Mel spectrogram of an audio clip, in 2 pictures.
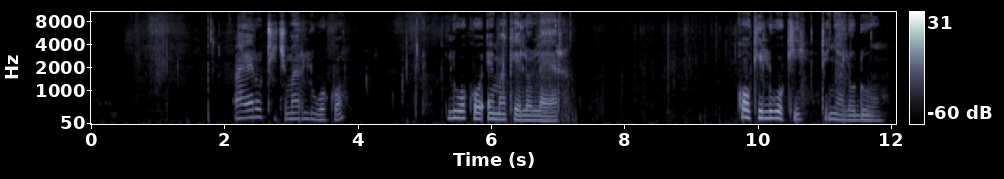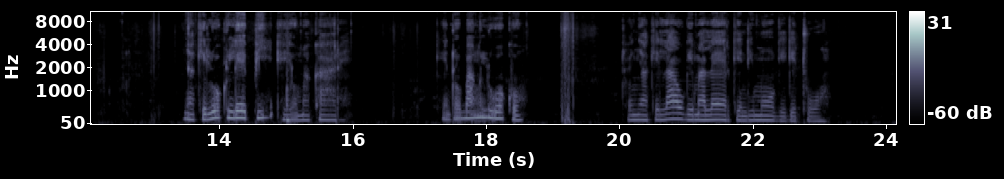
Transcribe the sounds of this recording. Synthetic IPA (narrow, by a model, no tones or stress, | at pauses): aɛɾɔtʰit͡ʃmarlwoko | lwokʰoʔɛmakʰelɔlɛr | kokilwokʰitɪɲalodwoŋ | ɲakɪlwoklepiejɔ̰makʰaɾɛ | kʰḛndo̰baŋlwokʰo | tʰɔɲakɪlawɡɪmalɛrkendimoɡɪɡɪtʰwɔ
